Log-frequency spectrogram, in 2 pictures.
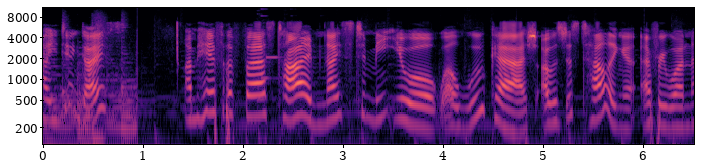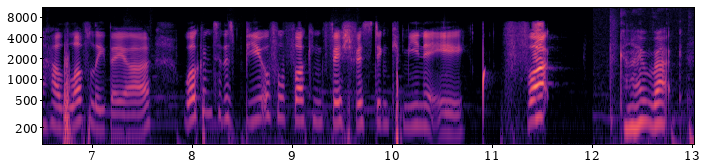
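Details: Live-streaming woman who says she has Tourette syndrome, also reporting motor tics: involuntary vocal tics, interjected obscene or nonsensical words and phrases, some bleeped.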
